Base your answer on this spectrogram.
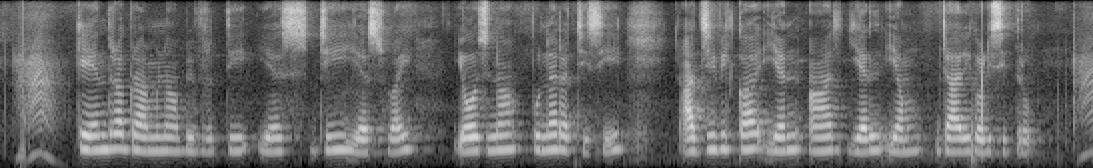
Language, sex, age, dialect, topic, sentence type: Kannada, female, 18-24, Mysore Kannada, banking, statement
